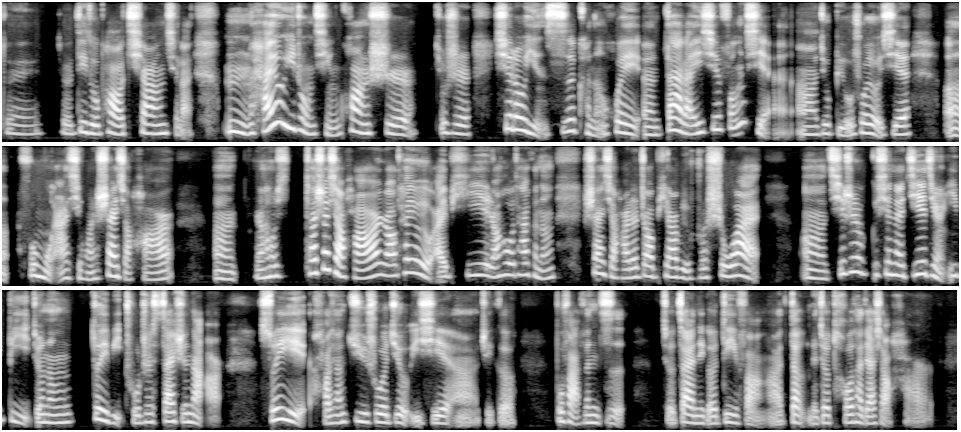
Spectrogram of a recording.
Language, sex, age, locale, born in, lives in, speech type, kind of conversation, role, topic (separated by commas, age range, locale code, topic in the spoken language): Chinese, female, 35-39, zh-CN, China, United States, conversation, podcast, host, 隐私在未来会越来越难保护吗？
